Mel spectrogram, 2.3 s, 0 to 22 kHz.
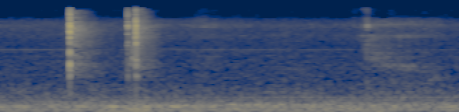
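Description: Toggle switch B on a RadioLink RC6GS V3 radio transmitter flicked from its down position to up: two short, sharp clicks about a third of a second apart.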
